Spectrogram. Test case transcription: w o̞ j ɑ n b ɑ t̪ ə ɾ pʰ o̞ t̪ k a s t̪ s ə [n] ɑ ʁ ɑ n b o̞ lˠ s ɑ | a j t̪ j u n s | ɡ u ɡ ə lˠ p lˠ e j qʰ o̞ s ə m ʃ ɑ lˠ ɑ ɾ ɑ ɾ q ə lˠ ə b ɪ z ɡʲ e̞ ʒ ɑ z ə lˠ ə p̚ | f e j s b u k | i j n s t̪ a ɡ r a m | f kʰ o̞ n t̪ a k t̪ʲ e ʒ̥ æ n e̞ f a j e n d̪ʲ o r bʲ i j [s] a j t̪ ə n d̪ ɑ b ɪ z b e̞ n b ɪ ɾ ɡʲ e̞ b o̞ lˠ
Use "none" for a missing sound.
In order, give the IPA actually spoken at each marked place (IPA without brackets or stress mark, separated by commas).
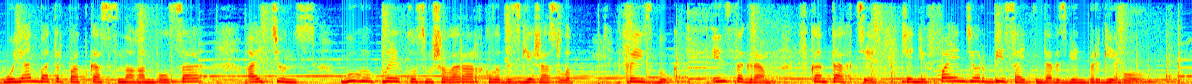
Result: n, s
